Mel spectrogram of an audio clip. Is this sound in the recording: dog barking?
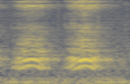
yes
